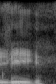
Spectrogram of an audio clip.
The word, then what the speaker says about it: Feige: Kevin Feige. – He came out and said... – Feige? – It's like beige, so it's beige.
